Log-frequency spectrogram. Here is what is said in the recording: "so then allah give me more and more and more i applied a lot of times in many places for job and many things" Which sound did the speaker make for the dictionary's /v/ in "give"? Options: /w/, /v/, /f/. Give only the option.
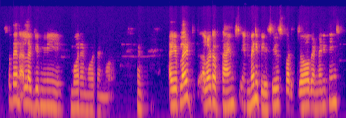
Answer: /v/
